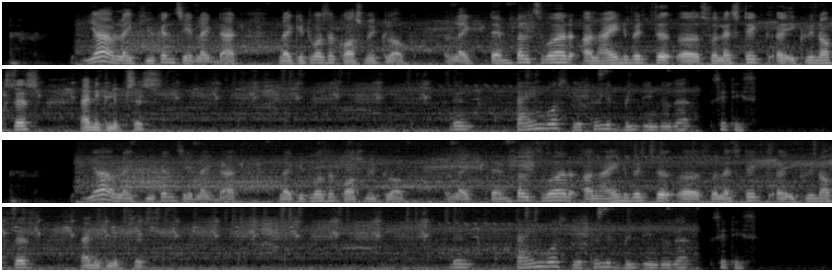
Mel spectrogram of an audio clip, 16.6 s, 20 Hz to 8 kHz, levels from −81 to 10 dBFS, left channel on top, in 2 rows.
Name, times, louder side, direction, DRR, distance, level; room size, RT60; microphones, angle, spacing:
sound 1, 0.7-15.3, right 4 dB, 65° right, 1.3 m, -44 dB
voice 1, 0.8-4.0 4.4-9.9, left 4 dB, 60° left, 0.6 m, -30 dB
voice 2, 13.4-15.8, equal, 5° left, 0.4 m, -37 dB
5.5 x 2.5 x 3.9 m
head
